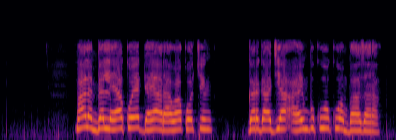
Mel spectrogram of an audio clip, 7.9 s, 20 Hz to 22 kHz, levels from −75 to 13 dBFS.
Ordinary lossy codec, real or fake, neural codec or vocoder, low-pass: none; real; none; none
